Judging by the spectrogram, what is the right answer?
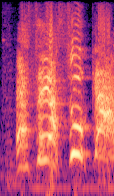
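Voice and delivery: put-on shout. Retelling what a man yelled at her after sipping his drink, retelling a big shout. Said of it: "ele deu um belo grito assim".

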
